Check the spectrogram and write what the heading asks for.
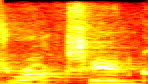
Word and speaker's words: Roxanne: My name is Roxanne Grunheide, And it's spelled R-O-X-A...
